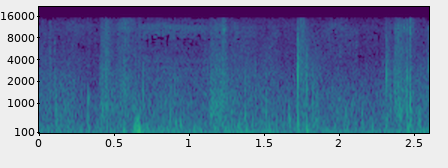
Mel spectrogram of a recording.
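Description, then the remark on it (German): Footsteps crunch steadily through forest ground at the Berlin city limits as someone walks further into the woods, several paced steps with soft rustling of leaves and twigs underfoot, no voices. “Ich würde noch ein bisschen weiter reingehen.”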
